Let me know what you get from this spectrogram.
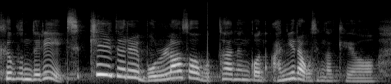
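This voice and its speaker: Very wide pitch swings in a woman's fairly high voice, delivered at a moderate pace. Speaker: author and business owner. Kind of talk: interview testimony.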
